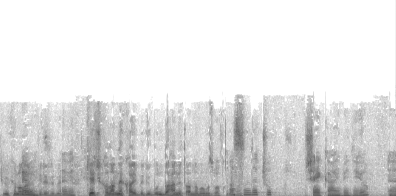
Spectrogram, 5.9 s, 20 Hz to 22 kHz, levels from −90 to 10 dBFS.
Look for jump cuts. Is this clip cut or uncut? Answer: uncut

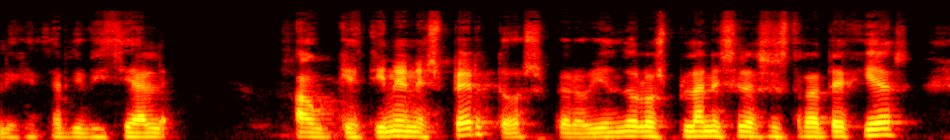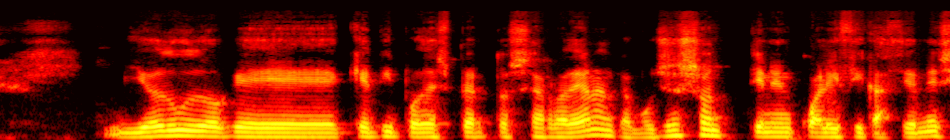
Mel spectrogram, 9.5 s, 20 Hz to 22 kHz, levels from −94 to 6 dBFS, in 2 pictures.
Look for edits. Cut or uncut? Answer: uncut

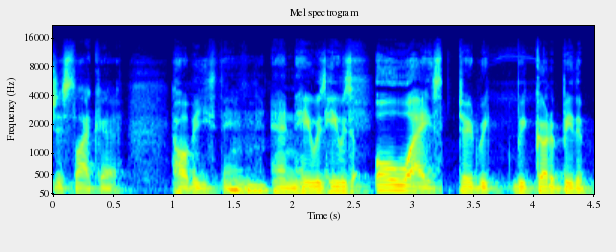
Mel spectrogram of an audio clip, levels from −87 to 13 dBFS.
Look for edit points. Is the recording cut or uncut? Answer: cut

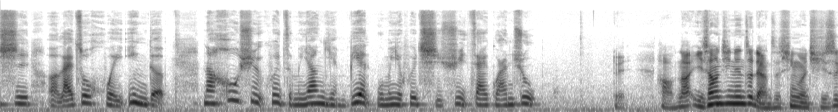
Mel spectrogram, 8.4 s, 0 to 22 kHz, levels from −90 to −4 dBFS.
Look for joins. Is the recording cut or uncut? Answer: cut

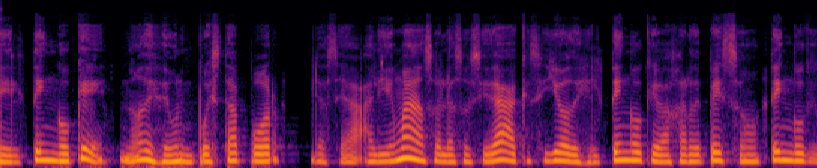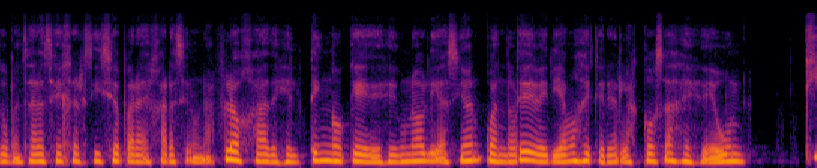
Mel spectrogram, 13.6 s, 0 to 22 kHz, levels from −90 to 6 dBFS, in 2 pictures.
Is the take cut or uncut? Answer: cut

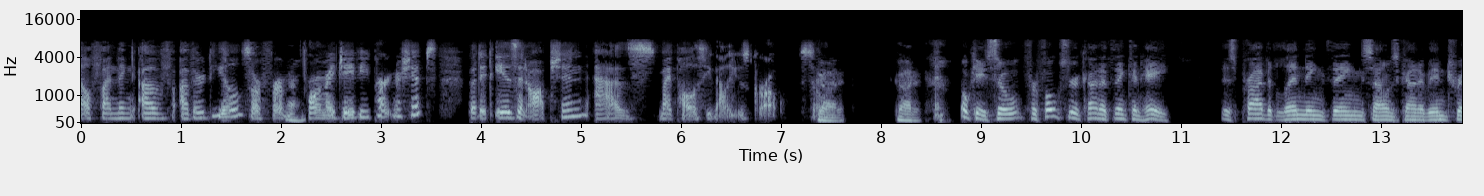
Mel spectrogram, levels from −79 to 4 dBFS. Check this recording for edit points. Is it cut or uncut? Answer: uncut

